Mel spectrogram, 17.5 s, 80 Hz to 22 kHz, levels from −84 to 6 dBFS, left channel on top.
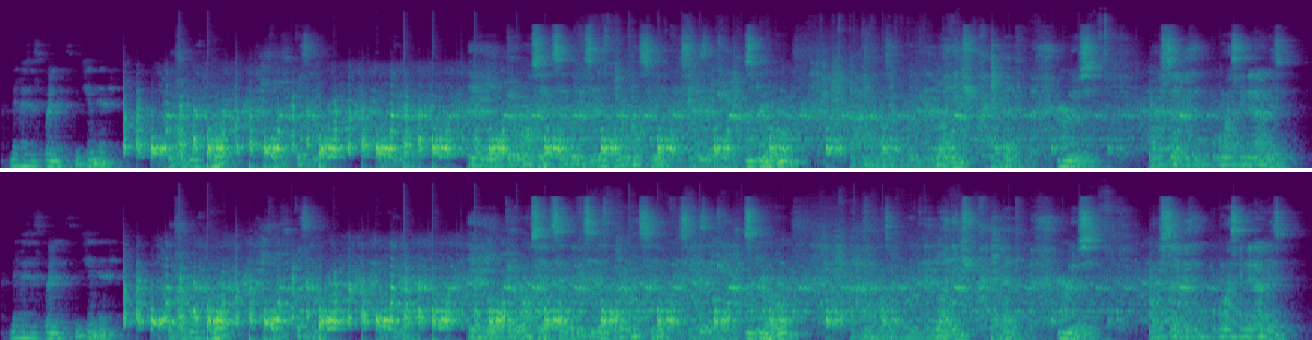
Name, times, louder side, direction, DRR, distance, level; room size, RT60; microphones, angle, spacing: voice 1, 0.1-1.5 2.4-3.0 9.9-10.5 14.1-14.6, left 1 dB, 20° left, -5 dB, 0.8 m, -26 dB
sound 1, 1.6-16.4, equal, 5° right, 0.4 m, -22 dB
voice 2, 2.1-2.5 3.5-4.3 5.0-5.8 6.2-17.0, equal, 50° right, -6 dB, 2.4 m, -28 dB
sound 2, 7.6-14.0 14.3-15.3, left 2 dB, 45° left, 2.0 m, -39 dB
10.0 x 4.0 x 2.6 m, 0.80 s
head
